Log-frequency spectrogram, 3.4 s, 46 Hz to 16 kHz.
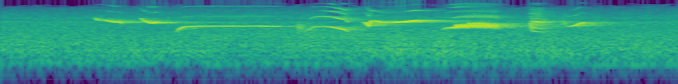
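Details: Chinese grosbeak, a summer visitor in Korea, recorded in early May 2024, singing a quick run of clear, fluty whistles, some slurred up and down, with a few sharper notes, over a faint steady hiss.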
